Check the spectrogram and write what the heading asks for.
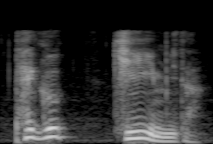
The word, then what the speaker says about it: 태극기: 이 태극기는 태극기가 아닙니다. 태극기입니다. 태극의 문양을 갖고 있는 깃발이기 때문에 태극기라고 읽어야 맞습니다.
